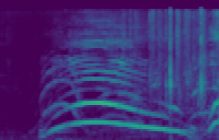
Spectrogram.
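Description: After a brief hush, a person's long drawn-out vocal cry like a whoop, rising and then falling in pitch over about a second and a half.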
